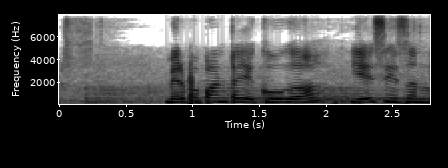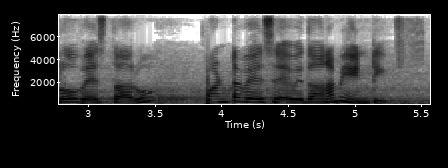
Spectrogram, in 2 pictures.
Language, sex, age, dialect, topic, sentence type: Telugu, female, 25-30, Utterandhra, agriculture, question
